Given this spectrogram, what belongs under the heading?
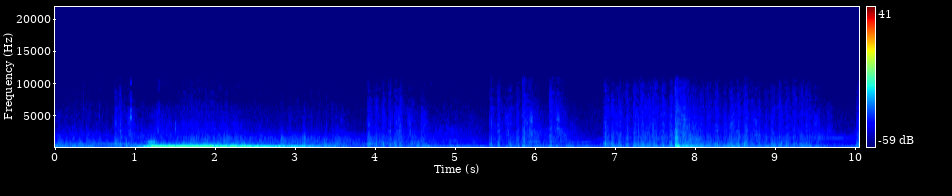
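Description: Gunfire in the video game Fallout 4, a heavy burst of shots and rumbling blasts early on that fades into a lull of quieter, scattered distant fire, with no talking.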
